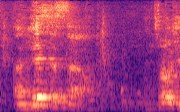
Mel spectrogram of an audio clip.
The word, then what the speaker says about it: Ahithophel: and hard to say, Ahithophel. Let me say it again because I said it wrong. Ahithophel. I told you it's hard to say. Ahithophel is David's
